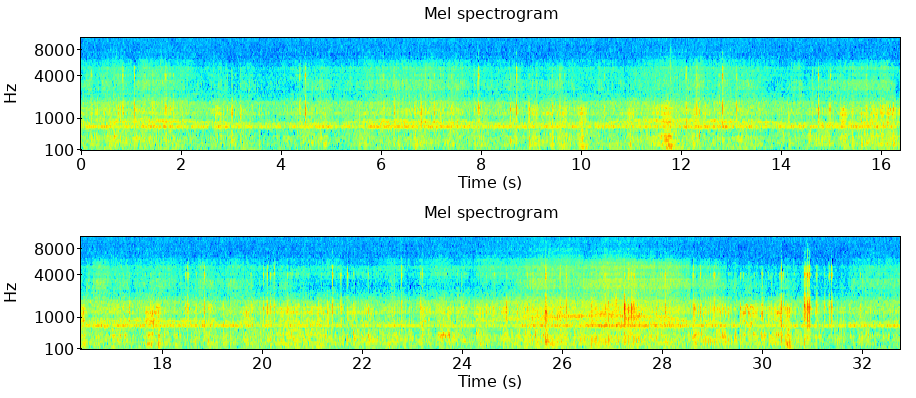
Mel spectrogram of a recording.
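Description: Wind rushing over a hang glider in flight and its keel-mounted camera, with irregular buffeting in choppy air and a steady high tone running underneath. The rush grows louder for a couple of seconds near the end.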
